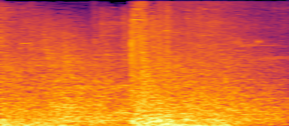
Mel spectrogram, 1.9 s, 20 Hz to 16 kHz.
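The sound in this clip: A gunshot in the video game Destiny 2: one sharp, loud burst about halfway through, over a steady rush of noisy background sound.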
